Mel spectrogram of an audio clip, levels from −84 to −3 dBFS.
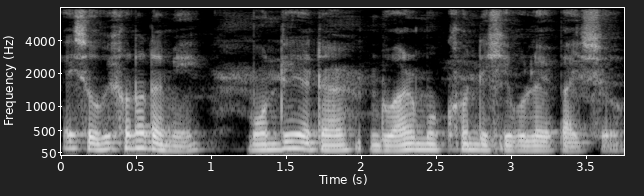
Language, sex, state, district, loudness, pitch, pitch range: Assamese, male, Assam, Kamrup Metropolitan, -18 LUFS, 110 Hz, 100-120 Hz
